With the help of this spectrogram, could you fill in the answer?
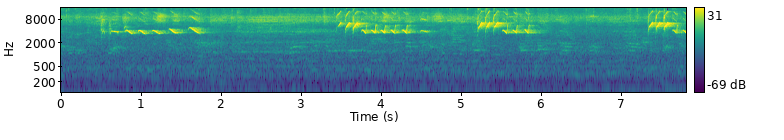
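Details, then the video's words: Cinereous tit in full song: repeated phrases of quick high sharp notes followed by runs of lower, evenly spaced whistled notes, four phrases in a row about one and a half seconds apart. "Gelatik batu gacor"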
